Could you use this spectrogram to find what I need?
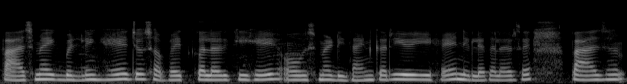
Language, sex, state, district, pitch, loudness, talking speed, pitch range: Hindi, female, Bihar, Sitamarhi, 215 Hz, -30 LUFS, 200 wpm, 205-230 Hz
